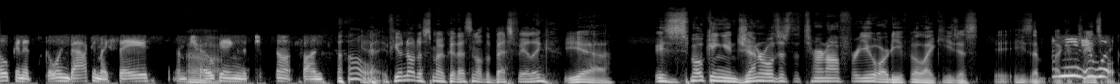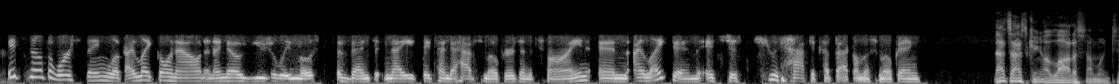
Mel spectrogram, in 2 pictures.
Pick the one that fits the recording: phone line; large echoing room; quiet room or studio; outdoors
phone line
